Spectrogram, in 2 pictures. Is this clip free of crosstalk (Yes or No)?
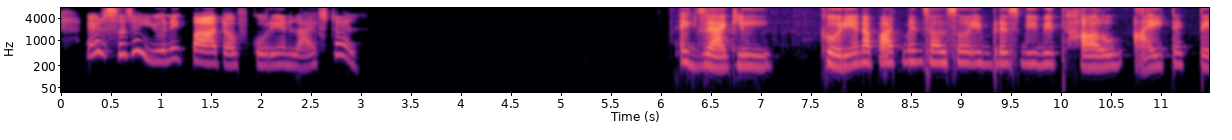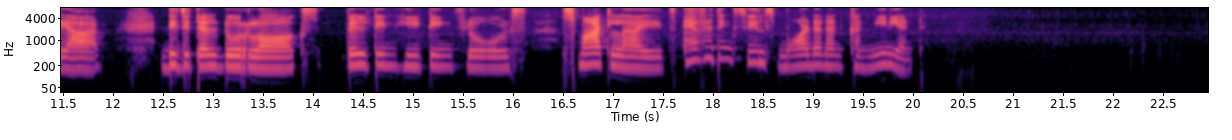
Yes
